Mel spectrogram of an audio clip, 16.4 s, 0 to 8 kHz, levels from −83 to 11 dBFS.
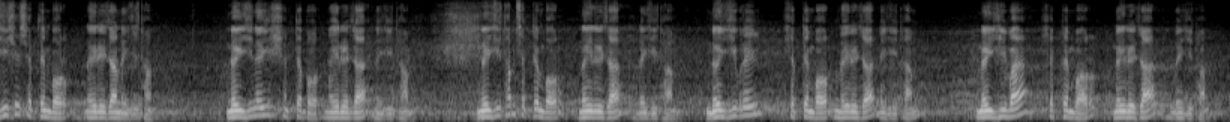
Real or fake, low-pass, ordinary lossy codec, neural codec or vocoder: fake; none; none; codec, 16 kHz, 4 kbps, FreqCodec, larger model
